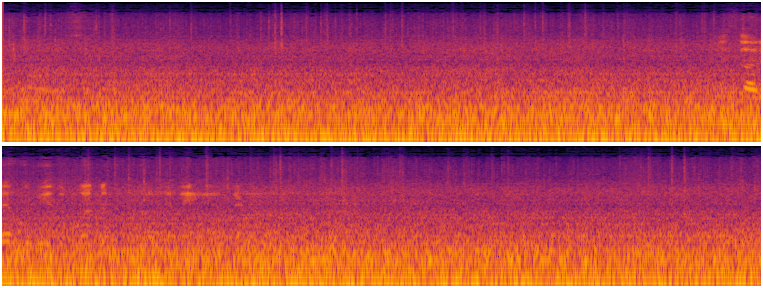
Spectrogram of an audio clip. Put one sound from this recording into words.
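Raindrops patter lightly on a windshield.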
